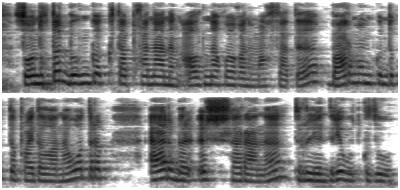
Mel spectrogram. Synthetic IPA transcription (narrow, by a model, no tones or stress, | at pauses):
so̞nd̪əq̚t̪ɑnbʏɡʲɪŋkʲɪkʲʰɪ̥t̪ɑpχɑnɑnəɴʔɑ̰lˠd̪ənɑqʰo̞jʁɑnmɑqsɑt̪əbɑɾmʏmkʲɪnd̪ɪk̚t̪ɪpʰɑjd̪ɑlˠɑnɑwo̞t̪əɾəp̚ | æɾbɪɾʏʃʃɑɾɑnət̪ʰʏɾle̞nd̪ɪɾe̞wɵt̪kʲɪzu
